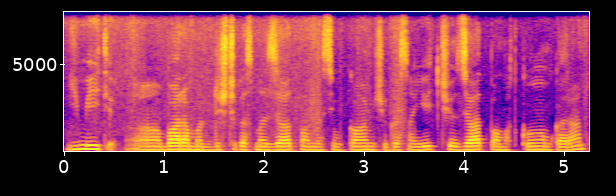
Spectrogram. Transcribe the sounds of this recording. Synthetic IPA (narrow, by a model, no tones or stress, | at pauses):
jimʲet̪ʲbaːɾaːmɐnɖiʃʈikɐsmɐnzʲaːt̪̚pɐmnɐsimkaːmʲit͡ʃʰiɡɐsãːjet̪ʲt͡ʃʰizʲaːt̪̚pɐmɐt̪ʰkaːmkɐɾaːn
